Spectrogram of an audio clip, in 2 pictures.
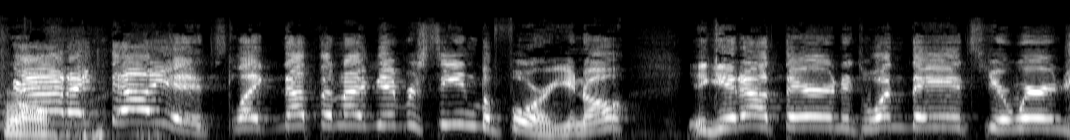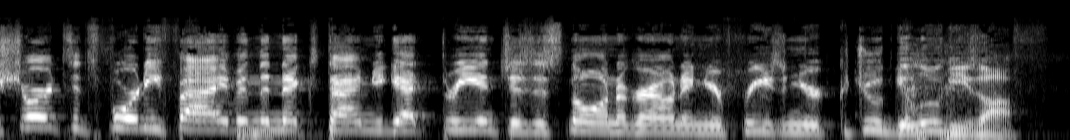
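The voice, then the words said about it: Put-on Midwestern accent. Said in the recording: “if I hear that accent, I think of someone on a boat fishing ... There's two accents that you hear, and you immediately think, they're a dumbass. It's the Midwest and Southern.”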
